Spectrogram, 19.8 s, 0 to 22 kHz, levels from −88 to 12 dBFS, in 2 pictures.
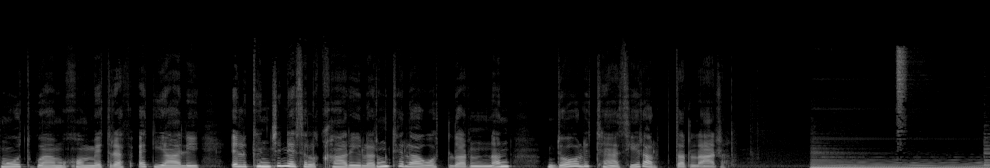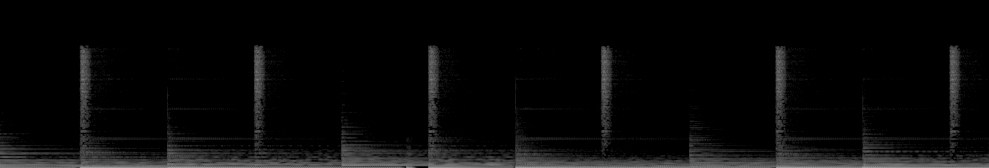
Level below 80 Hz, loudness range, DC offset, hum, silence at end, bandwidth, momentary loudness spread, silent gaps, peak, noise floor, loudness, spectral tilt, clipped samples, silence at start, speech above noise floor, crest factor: -40 dBFS; 14 LU; under 0.1%; none; 0 s; 16.5 kHz; 19 LU; none; -10 dBFS; -69 dBFS; -29 LUFS; -7.5 dB/octave; under 0.1%; 0 s; 43 dB; 18 dB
